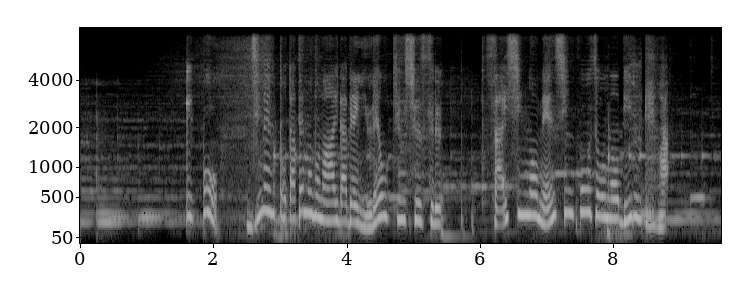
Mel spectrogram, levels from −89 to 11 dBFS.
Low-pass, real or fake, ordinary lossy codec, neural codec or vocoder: 7.2 kHz; fake; none; codec, 32 kHz, 1.9 kbps, SNAC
